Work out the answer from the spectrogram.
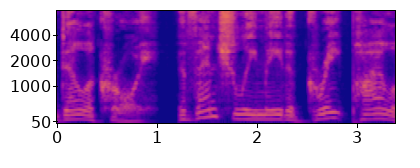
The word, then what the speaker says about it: Delacroix: Bobby and Harry Jones and Dickie Delacroix, the villagers pronounced this name Delacroix, eventually made a great pile of stones in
